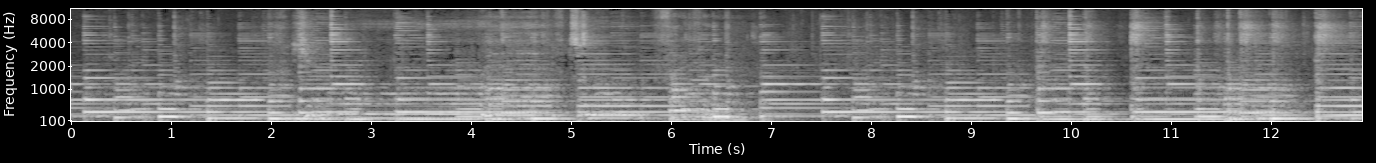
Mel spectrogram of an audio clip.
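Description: Acoustic guitar strummed steadily in an instrumental passage of a live song, with no singing.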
